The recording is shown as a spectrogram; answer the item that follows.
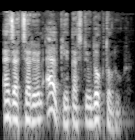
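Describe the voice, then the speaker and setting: A man reading aloud and voicing a sneering, mocking older schoolboy prefect in a raised, loud voice. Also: mid-range voice, lively intonation, husky, pitched above the performer's own voice. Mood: indignant.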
